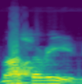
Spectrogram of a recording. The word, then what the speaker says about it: Masseria: Masseria's, that's the way you pronounce it.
